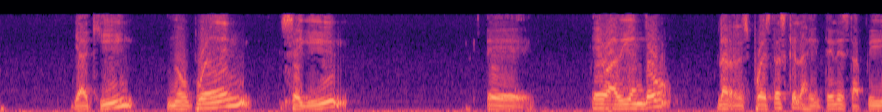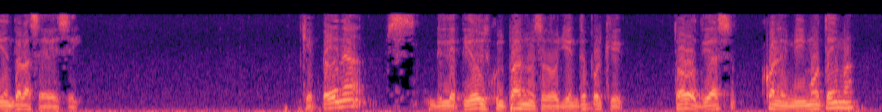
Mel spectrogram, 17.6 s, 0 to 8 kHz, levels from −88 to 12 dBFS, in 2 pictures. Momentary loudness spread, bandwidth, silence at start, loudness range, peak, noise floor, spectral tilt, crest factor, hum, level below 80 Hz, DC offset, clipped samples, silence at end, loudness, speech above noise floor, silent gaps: 14 LU; 5.4 kHz; 0 s; 6 LU; -4 dBFS; -36 dBFS; -11 dB/octave; 10 dB; none; -34 dBFS; 0.4%; under 0.1%; 0.05 s; -14 LUFS; 23 dB; none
